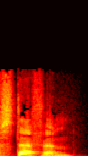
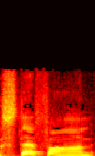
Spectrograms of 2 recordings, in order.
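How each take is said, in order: First: Said in the usual way. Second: "Stefan" Europeanized, steh-FAHN; Europeanized name. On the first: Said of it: "instead of Stefan". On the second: Shown as a demonstration. Writer showing how captain says his name, "Stefan" as steh-FAHN. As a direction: say "Stefan" with a long final ah, stressed. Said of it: "Europeanizes my first name".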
